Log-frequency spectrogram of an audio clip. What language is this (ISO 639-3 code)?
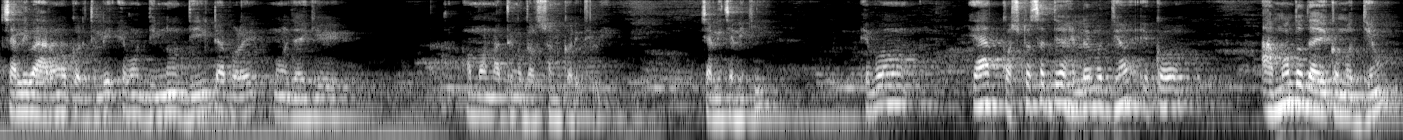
ori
